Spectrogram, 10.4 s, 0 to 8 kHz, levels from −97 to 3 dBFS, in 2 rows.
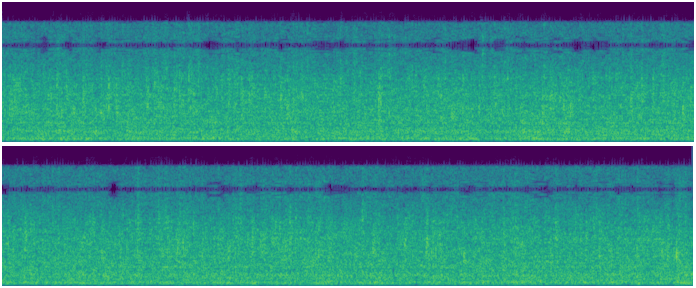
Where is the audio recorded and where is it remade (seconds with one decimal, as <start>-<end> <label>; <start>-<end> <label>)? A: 0.0-7.8 recorded; 7.8-8.4 remade; 8.4-10.4 recorded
